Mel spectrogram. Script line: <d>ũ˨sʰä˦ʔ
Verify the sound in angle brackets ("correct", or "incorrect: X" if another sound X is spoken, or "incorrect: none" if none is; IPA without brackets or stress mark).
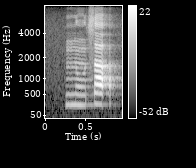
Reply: incorrect: n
